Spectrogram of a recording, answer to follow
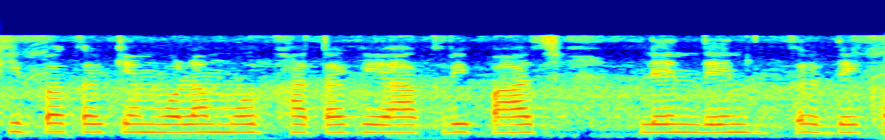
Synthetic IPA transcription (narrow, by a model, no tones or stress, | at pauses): kɪpakəɾkemoːlamoːɾkʰaːt̪akeaːkʰɾipãːt͡ʃ | leːnd̪eːnkd̪eːkʰ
